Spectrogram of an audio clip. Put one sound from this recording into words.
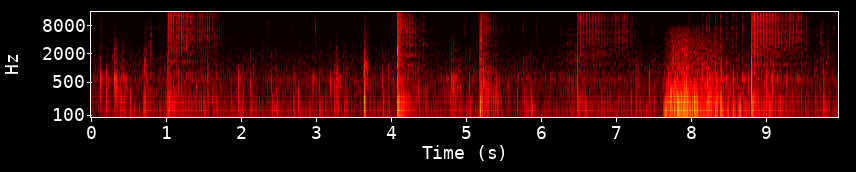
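Sharp hits land in a video game fight, over and over.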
